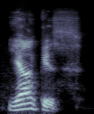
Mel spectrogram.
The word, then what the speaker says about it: Yonkers: I will remind you how certain people from certain parts of of Yankers pronounce the name of their lovely city yonas yonas it's it's yonas yonas we're all bonkas about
